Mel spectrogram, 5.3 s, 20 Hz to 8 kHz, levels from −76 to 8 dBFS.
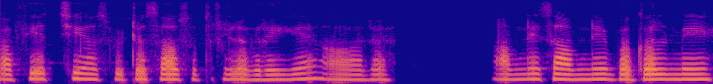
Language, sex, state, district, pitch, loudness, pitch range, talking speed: Hindi, female, Chhattisgarh, Bastar, 185 Hz, -20 LUFS, 175-190 Hz, 170 wpm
